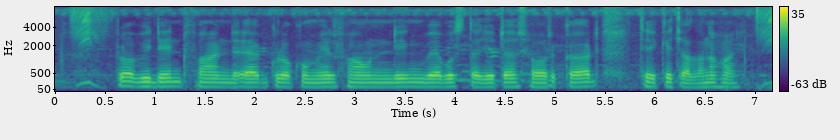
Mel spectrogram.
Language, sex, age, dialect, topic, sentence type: Bengali, male, 18-24, Standard Colloquial, banking, statement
